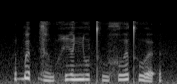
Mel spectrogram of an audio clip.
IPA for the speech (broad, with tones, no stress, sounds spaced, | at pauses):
ɓ ə˦˥ t̚ z ə̤˨˩ w h i˧ ə̯ ɲ u˧ t̪ʰ ṳ˨˩ x u˨˦ ə̯ t̪ʰ ṵ˧˨ ə̯ ʔ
